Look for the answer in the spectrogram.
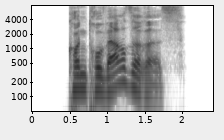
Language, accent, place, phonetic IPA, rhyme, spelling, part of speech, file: German, Germany, Berlin, [kɔntʁoˈvɛʁzəʁəs], -ɛʁzəʁəs, kontroverseres, adjective, De-kontroverseres.ogg
- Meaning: strong/mixed nominative/accusative neuter singular comparative degree of kontrovers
